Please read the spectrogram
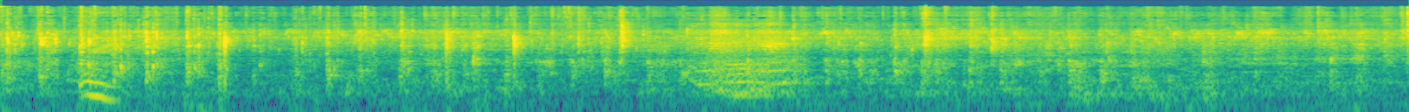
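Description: A pack of dogs eating hard rusks handed out to them: scattered crunching and mouth clicks, with a short dog vocalization about a second in and a longer growl around seven seconds in.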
